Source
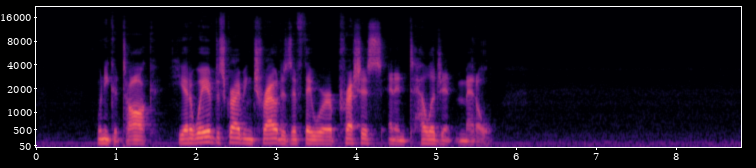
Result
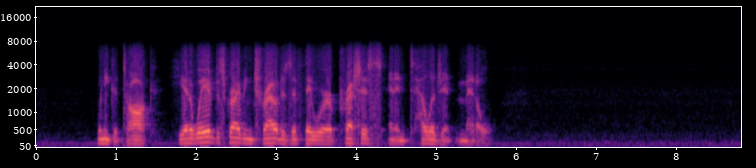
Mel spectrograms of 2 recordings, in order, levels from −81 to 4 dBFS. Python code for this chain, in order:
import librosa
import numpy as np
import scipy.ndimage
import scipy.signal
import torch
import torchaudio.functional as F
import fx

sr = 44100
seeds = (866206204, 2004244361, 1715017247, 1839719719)

y = fx.cvsd(x, sr, bps=32000)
